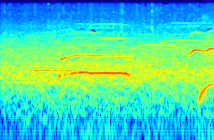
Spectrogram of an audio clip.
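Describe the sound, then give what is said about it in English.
Crowd cheering and clapping at a youth baseball game, a steady broad roar with shrill whistles cutting through, the last one sweeping upward. “The Cubs in the dugout cheer wildly as the runners scamper home and high-five each other.”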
